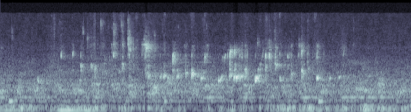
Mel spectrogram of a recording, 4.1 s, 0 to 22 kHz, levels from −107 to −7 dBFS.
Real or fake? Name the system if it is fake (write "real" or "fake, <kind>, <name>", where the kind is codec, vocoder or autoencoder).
real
